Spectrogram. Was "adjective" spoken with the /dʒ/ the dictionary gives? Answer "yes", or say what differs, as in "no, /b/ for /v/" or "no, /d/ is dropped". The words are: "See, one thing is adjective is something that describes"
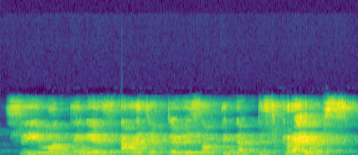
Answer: yes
